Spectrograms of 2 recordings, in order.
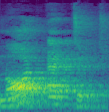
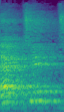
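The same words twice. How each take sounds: First: "acted" as "ak-ted"; wrong -ted ending. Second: "Acted" as "ak-tid", pitched higher; short i in the end of "Acted"; correct -tid ending. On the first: Teacher rejects the mistake, "acted" with -ted. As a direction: open e in the end of "acted". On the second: Teacher models the right form, "Acted" with -tid. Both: Shown as a demonstration.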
